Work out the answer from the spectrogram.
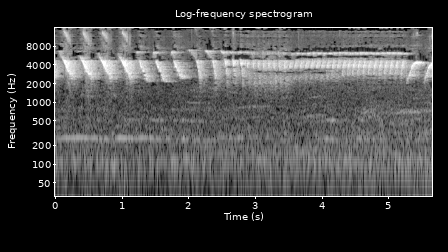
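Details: Canary singing a gacor rolling song meant to provoke other canaries into answering: fast repeated high sweeping notes, then a long buzzy trilled roll, rising sweeps returning at the end.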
